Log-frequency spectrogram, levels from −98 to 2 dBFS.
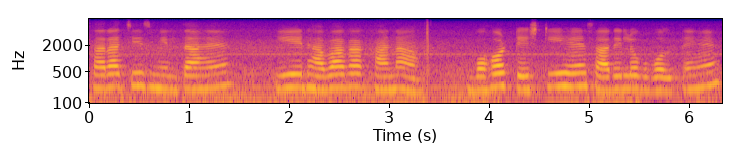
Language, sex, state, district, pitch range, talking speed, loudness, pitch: Hindi, female, Odisha, Sambalpur, 200-230 Hz, 140 wpm, -18 LUFS, 210 Hz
